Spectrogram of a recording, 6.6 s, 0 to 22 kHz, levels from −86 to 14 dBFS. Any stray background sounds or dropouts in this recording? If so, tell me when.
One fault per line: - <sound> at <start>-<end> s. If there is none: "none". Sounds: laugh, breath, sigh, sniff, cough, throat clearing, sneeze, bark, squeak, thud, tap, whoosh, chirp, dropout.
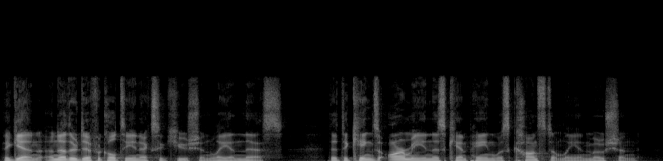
none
